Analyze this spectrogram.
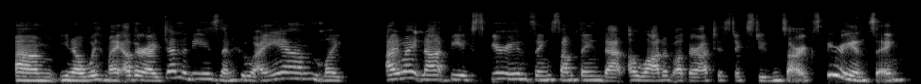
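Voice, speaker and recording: A woman speaks at a moderate pace in an ordinary speaking voice. Her pitch is medium, with ordinary pitch variation. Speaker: doctoral student presenter. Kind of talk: academic presentation. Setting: video call.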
